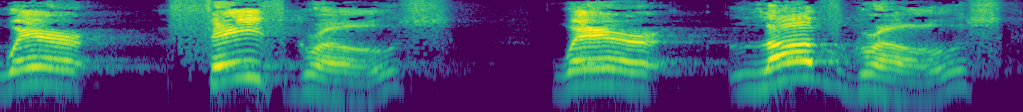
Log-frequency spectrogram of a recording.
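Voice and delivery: slow, emphatic drawn-out refrain; preached refrain. Real, not acted. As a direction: stretch each key word for the congregation. Preaches the title refrain once more.

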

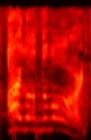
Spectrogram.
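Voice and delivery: an excited outburst of love; excited blurting. Retold or imitated. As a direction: blurt out your love for the Lord. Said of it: "so moved ... blurting out".

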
